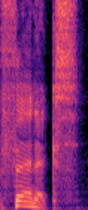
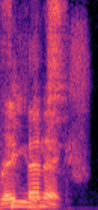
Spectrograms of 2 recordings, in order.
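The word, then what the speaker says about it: Fénix: gotta say it fast now we get fenix instead of fenix um we gotta pronounce it like the spanish do why correct us after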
